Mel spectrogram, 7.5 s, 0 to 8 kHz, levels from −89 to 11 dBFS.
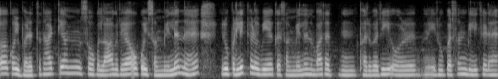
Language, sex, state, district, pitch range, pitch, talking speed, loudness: Rajasthani, female, Rajasthan, Nagaur, 175-205 Hz, 190 Hz, 105 wpm, -17 LUFS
